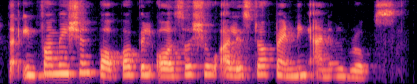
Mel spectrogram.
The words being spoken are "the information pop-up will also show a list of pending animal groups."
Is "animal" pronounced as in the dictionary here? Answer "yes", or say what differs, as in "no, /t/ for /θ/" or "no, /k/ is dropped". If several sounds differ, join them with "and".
no, /m/ is dropped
